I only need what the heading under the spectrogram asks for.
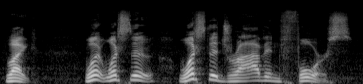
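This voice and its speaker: A man's voice: a little high, lively intonation, slow, no echo. A man hosting a casual podcast chat who talks hesitantly, stumbling and repeating his words as he questions his co-host, recorded in a small building.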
